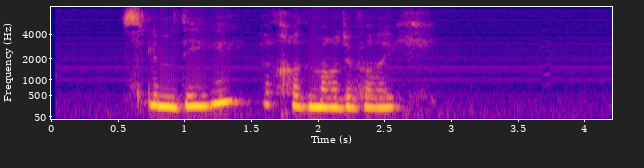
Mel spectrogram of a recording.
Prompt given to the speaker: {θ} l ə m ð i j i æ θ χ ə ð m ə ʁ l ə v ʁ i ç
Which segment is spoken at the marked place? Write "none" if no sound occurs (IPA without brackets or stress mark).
s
